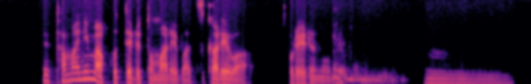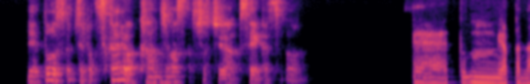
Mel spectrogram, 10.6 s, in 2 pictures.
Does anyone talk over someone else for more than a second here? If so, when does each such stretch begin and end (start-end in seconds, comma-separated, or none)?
none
